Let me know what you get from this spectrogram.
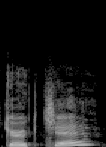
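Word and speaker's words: Gökçe: It's pronounced Gerch, but, like exactly what you said, and are perfect, and I'm just super happy to be here, and I love your energy.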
